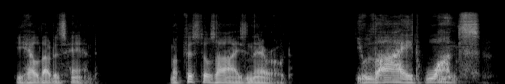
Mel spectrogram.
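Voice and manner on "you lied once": words hissed sharply through the teeth, sibilant. A narrator reads Mephisto answering Pendergast, hissing. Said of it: "he hissed".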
